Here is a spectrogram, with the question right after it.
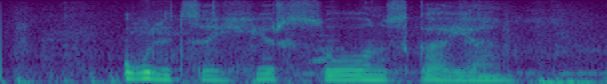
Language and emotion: Russian, sad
